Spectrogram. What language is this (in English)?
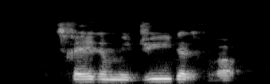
Kabyle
